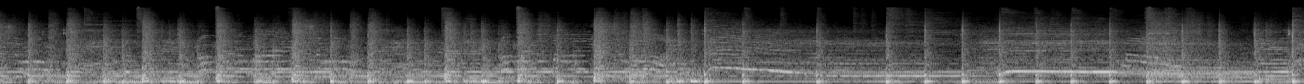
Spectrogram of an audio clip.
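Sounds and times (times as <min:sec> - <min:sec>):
bass: 0:00.0 - 0:13.0
drum kit beat: 0:00.0 - 0:13.0.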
